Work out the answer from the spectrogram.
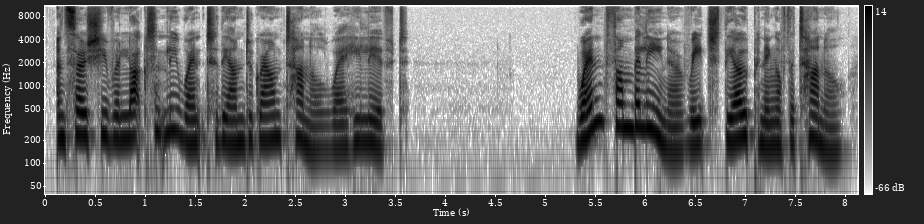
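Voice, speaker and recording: A woman storyteller reading a scripted children's fairy tale in a measured, expressive way. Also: medium pitch, no room sound, clean studio sound.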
